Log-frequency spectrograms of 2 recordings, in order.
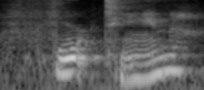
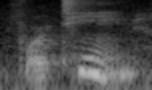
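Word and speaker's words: fourteen: Here we have 2 syllables. 14, 14, 14. Second syllable gets that stress. I don't say 14, I say 14.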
